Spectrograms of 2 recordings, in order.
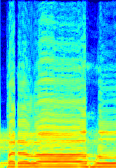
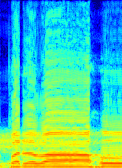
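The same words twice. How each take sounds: Both takes have the same delivery.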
